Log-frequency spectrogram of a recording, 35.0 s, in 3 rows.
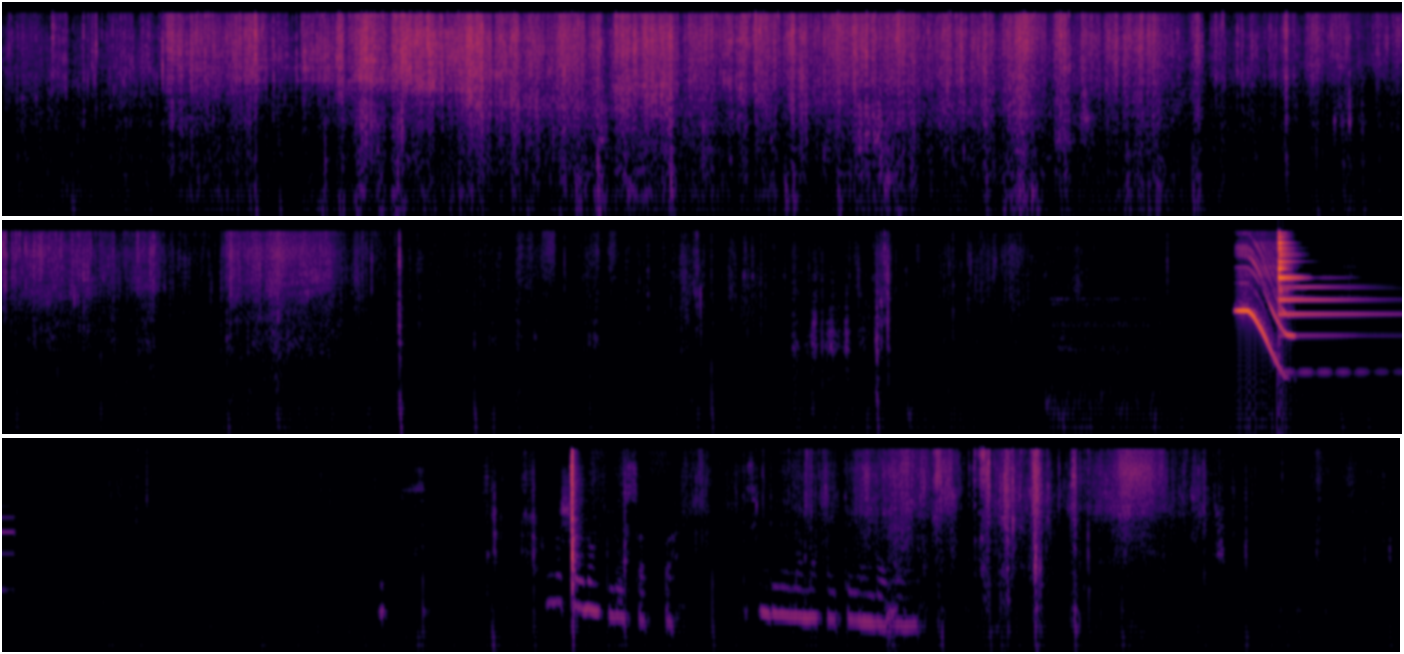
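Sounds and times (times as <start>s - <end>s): packing paper crinkling: 0.0s - 20.4s, 29.0s - 34.9s
tone dropping in pitch: 22.0s - 23.4s.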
